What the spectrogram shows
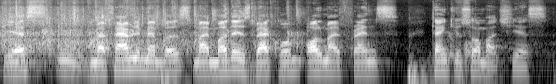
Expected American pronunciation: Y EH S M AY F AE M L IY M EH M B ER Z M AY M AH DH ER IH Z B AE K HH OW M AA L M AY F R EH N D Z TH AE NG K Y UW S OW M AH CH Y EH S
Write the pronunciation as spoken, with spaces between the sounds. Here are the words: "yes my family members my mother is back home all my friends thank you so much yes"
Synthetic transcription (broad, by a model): Y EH S M AY F AE M L IY M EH M B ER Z M AY M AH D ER IH Z B AE K HH OW M AA L M AY F R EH N D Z T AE NG K Y UW S OW M AH CH Y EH S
